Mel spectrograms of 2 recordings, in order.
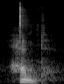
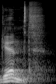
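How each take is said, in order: First: The name begins with an H sound. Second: The name begins with a hard G sound. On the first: The speaker calls it right. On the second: The speaker calls it wrong.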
